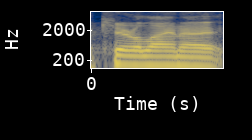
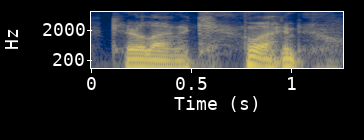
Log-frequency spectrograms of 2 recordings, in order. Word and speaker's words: Carolina: Yeah, it's written and directed by Carolina Cavalli, right? Exactly, not Caroline, but starring Benedetta Porca Guglielmino and Chris Pine.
